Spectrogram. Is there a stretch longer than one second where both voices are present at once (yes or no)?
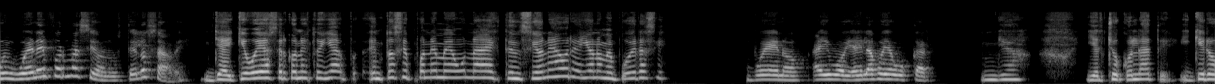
no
